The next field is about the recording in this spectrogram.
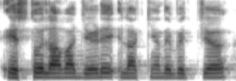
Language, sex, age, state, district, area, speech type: Punjabi, male, 30-45, Punjab, Patiala, rural, spontaneous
